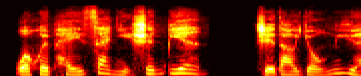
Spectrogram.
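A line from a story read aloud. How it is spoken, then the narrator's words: Soft, gentle mother. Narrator (Chinese): 妈妈轻声说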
